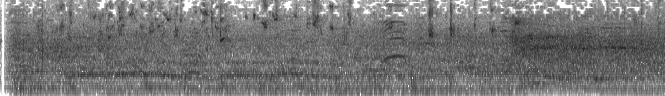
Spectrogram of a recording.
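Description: Arena game sound of a basketball being dribbled on a hardwood court, with short high sneaker squeaks and a murmuring crowd. The crowd noise swells about six and a half seconds in.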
